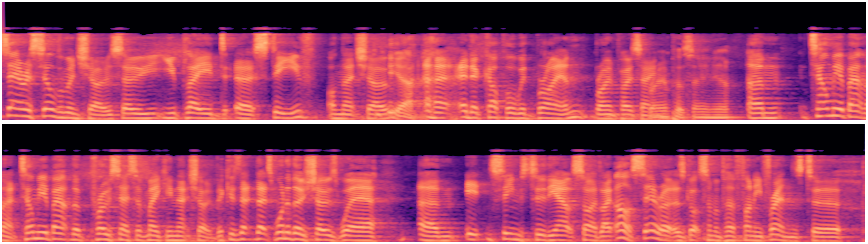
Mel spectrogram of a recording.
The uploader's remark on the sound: live at South By Southwest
